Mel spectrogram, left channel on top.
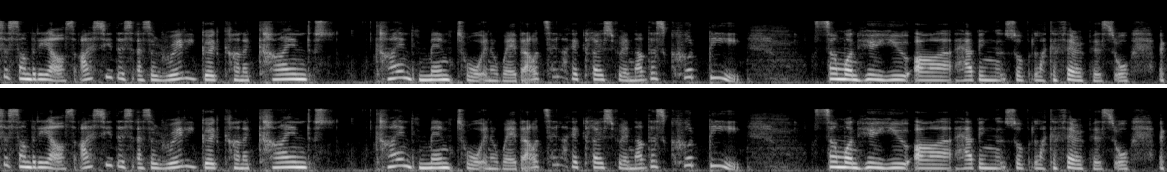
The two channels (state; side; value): identical; both; correlation 1.00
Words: is somebody else, I see this as a really good kind of kind mentor in a way, but I would say like a close friend. Now, this could be someone who you are having sort of like a therapist or a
